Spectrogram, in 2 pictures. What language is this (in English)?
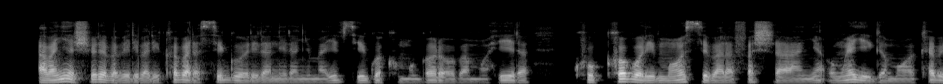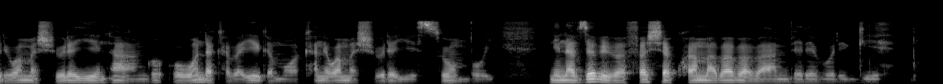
Rundi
